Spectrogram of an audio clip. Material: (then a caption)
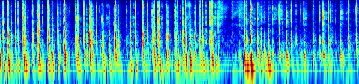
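Plastic. Long nails tap quickly across the front and back of a pink textured plastic lotion tube. The taps are rapid, dry and clicky, bright with little low end, and stop almost instantly. A brief cross-fade softens the sound near the middle before the tapping picks back up.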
